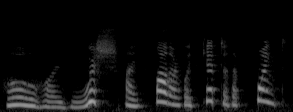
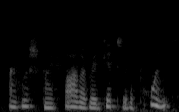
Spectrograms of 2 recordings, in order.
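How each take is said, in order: First: Nervous impatience. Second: Said softly, as a private wish; inward thought. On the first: Louis, tired of father's long speech, nervous and impatient. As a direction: sigh the Oh and press with growing impatience. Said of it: "was getting very nervous". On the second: Louis silently wishes as his father talks, quiet inward thought. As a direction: keep it small and under the breath. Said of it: "thought Louis". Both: A narrator's reading.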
